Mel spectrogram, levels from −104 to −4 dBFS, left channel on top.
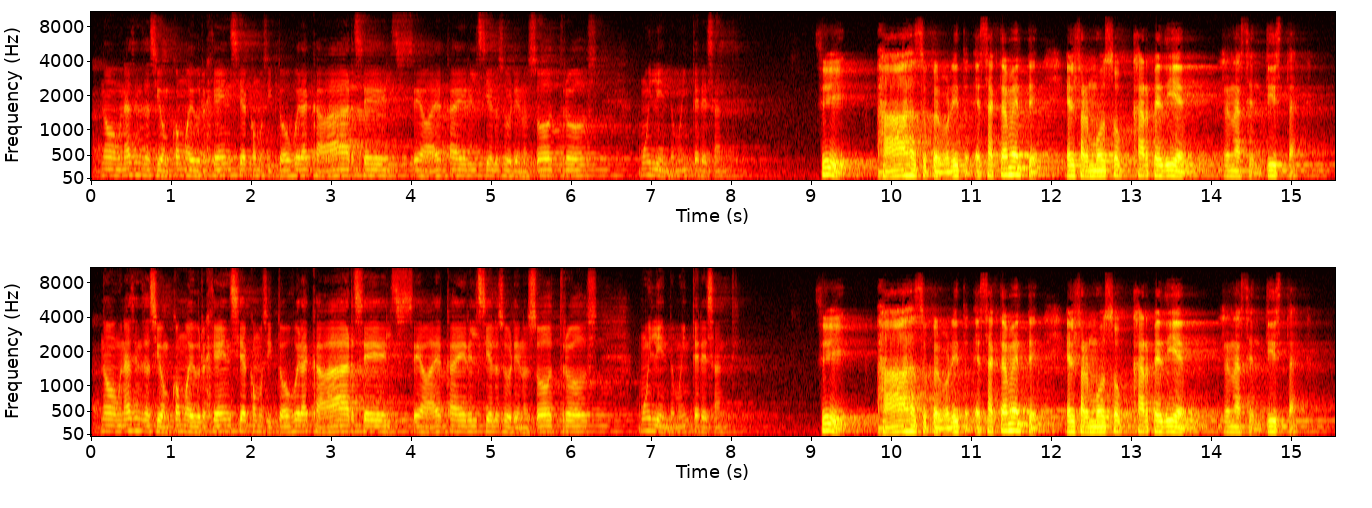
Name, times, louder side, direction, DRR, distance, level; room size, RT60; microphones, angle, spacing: voice 1, 0.1-6.3 6.6-7.9, right 3 dB, 75° right, 9 dB, 1.0 m, -37 dB
voice 2, 9.1-9.5 9.8-15.1, equal, 5° right, 9 dB, 0.5 m, -28 dB
25.0 x 20.0 x 7.2 m, 2.5 s
head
